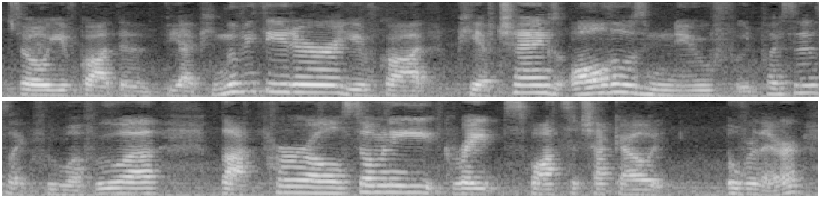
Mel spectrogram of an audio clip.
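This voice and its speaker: A woman's voice: lowish voice, animated, unhurried, darkish tone, recorded from a distance, slight background noise, poor audio. A woman hosting a casual interview, chatty, with lots of follow-up questions. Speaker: real estate video host.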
